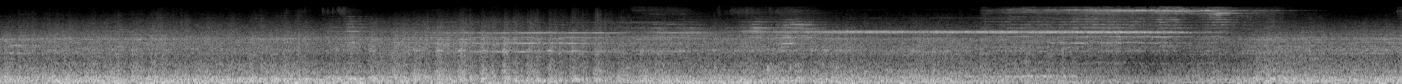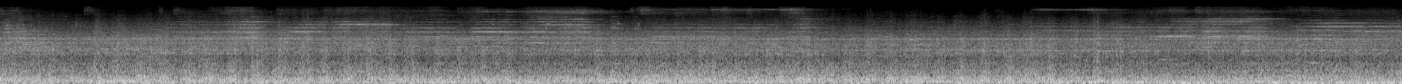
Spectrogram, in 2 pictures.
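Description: Freight train of covered hopper cars rolling by, a steady rumble and clatter of wheels on the rails. A high-pitched wheel squeal comes and goes over it; the longest squeal is held for a few seconds about a third of the way in.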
